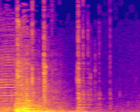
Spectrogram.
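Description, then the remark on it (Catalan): A door slams shut with a heavy thud, followed by a brief rattling knock as it settles, then the sound fades into quiet. “Però les mans encara les anques i el cervell enterbolit de somnis va esperar que la porta petara.”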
